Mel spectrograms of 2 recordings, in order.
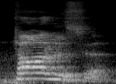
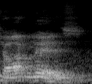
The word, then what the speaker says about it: Charles: Charles. Some people pronounce Charles, but correct pronunciation is Charles. Charles. So ending too much yes sound.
